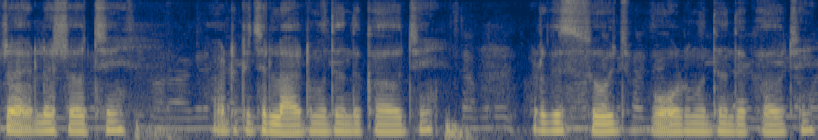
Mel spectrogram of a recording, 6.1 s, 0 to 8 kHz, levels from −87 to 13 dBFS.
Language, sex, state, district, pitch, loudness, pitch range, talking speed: Odia, male, Odisha, Khordha, 140 Hz, -18 LUFS, 130-150 Hz, 115 wpm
